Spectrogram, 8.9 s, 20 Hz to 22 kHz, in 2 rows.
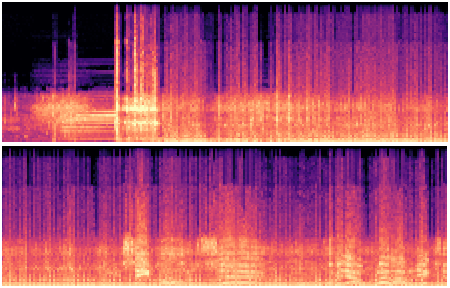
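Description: Suzuki 85 hp outboard engine cranks with a few sharp clatters, catches and settles into a loud, steady running drone close by, with voices audible over it.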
